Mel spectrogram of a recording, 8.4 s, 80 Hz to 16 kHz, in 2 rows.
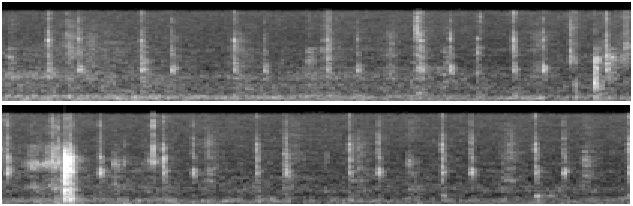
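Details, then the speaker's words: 1940s Hermle (FHS) 8-day German Art Deco chiming clock deliberately tilted on a wedge: pendulum ticks unevenly at two to three a second, out of beat, struggling and then stopping. "as you can hear it's ticking more than talking and it will come to a [Music] stop and you can hear it's struggling and it comes to stop you can't hear the ticking anymore"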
